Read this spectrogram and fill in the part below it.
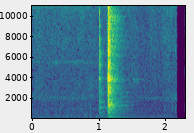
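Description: A stove knob clicks as it turns.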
